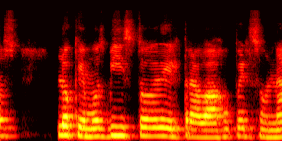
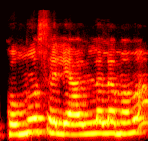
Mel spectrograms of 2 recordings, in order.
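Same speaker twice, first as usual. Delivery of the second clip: put-on teaching prompt to children; 4 semitones higher, 7 dB louder than usual. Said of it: "yo les digo".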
